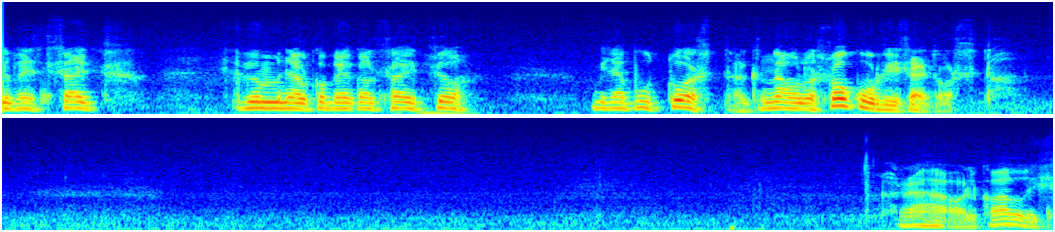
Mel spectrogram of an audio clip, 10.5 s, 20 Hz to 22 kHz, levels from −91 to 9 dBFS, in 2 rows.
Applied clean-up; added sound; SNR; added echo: none; none; none; none.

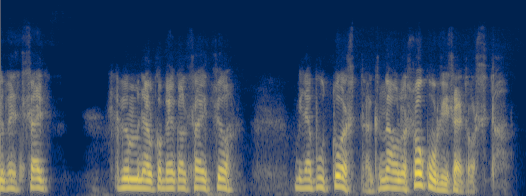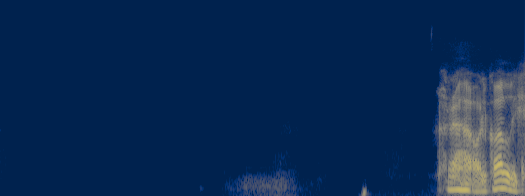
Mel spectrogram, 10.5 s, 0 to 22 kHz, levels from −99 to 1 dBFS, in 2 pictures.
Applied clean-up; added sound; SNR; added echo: neural mask model Resemble Enhance denoiser.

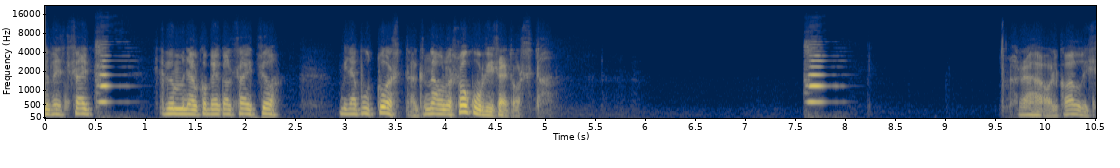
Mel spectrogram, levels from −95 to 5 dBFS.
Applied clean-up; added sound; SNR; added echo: neural mask model RNNoise.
